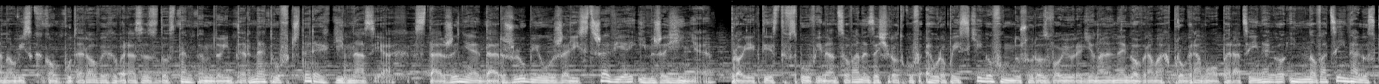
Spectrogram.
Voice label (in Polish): wykluczenie cyfrowe spot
